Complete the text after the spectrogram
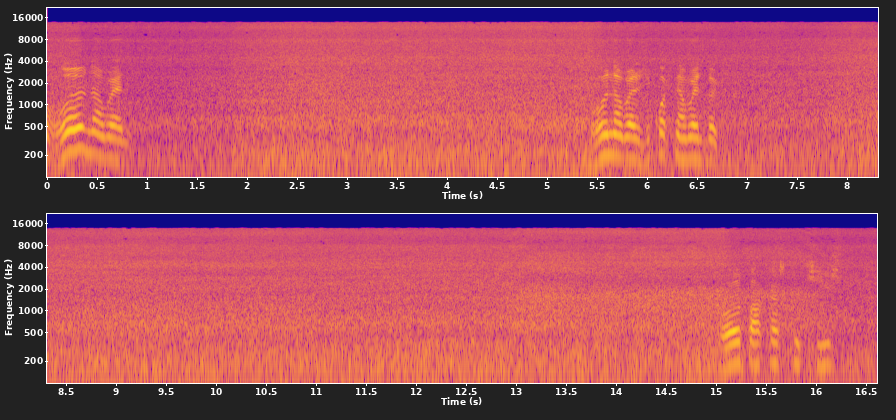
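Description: Water rushes and roars steadily down a steep weir.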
